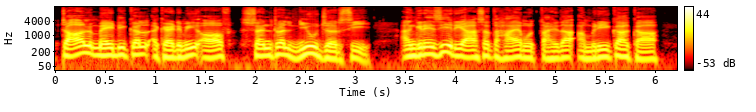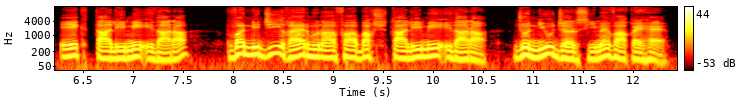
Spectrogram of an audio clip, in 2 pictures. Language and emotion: Urdu, neutral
